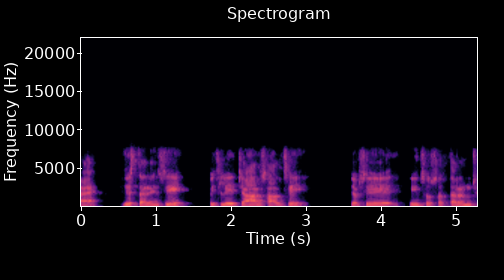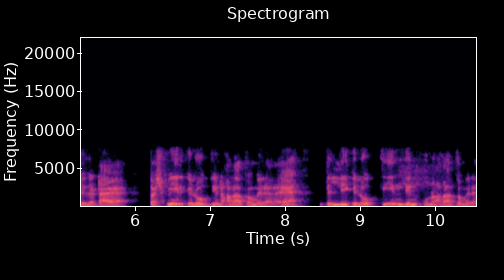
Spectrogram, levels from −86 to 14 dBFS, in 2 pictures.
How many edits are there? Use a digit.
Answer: 0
